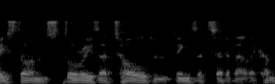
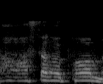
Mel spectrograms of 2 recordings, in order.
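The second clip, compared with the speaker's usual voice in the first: higher-pitched mock delight at meeting a countryman; excited greeting; 9 semitones higher than usual. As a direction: imitate an eager stranger hailing you. Expats greeting him as countryman.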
